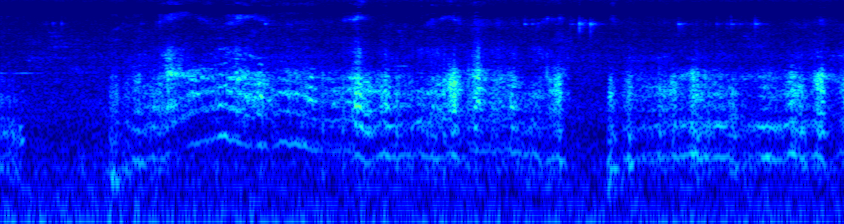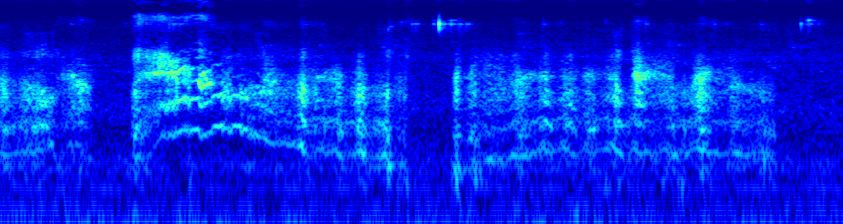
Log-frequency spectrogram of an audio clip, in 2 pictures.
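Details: Cats whose play turns into a fight again: drawn-out, wavering yowls with rich harmonics, rising and falling in pitch, in about four long stretches split by brief pauses, over a low steady background hum.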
